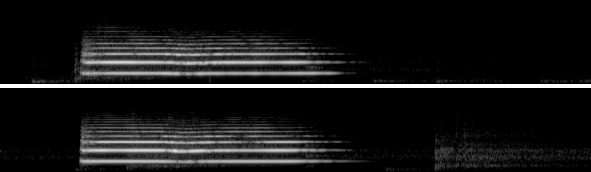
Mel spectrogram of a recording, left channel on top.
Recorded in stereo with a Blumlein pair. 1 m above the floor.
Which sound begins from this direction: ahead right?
A trumpet, at 0.8 s.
